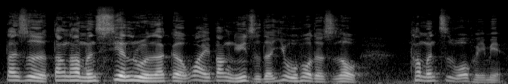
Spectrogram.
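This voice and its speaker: A man's voice: on the high side, brisk, darkish tone. A man interpreting a sermon phrase by phrase, with some hesitations as he goes.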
